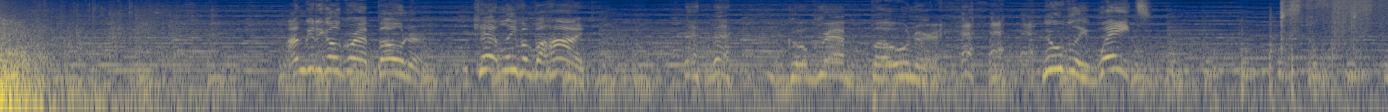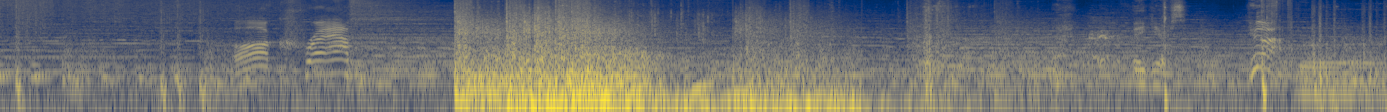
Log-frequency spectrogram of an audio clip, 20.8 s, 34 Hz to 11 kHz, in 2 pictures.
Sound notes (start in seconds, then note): 7.0 laughs; 7.1 laughs off screen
